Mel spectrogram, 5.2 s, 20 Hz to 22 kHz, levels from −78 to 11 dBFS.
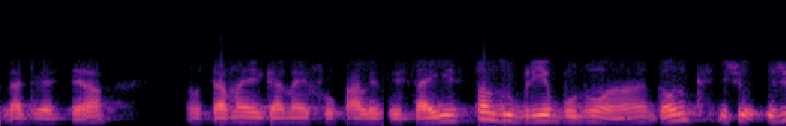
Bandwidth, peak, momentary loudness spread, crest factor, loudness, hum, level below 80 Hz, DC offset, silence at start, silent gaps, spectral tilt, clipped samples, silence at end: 4.1 kHz; -8 dBFS; 7 LU; 16 dB; -26 LUFS; none; -76 dBFS; under 0.1%; 0 s; none; -9.5 dB/octave; under 0.1%; 0 s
